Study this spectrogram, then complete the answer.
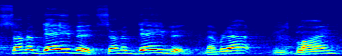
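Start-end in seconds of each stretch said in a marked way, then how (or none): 0.0-1.9 mildly raised, higher-pitched call; retold crying out. Blind man calls to Jesus as he passes, crying out. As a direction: call out as if quoting a plea. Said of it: "He cried out".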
